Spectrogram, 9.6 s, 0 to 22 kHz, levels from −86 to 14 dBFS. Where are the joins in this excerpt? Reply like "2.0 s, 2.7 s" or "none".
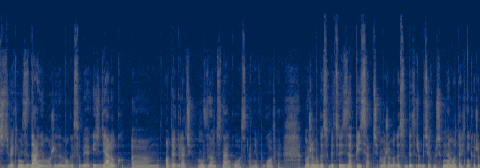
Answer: none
